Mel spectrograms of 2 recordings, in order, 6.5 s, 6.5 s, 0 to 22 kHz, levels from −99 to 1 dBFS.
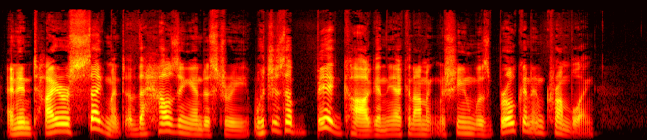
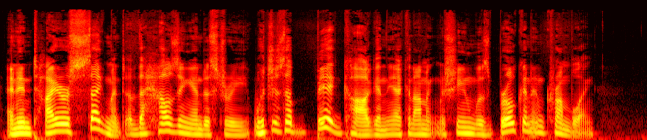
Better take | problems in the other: second | thin; very; fading below 550 Hz

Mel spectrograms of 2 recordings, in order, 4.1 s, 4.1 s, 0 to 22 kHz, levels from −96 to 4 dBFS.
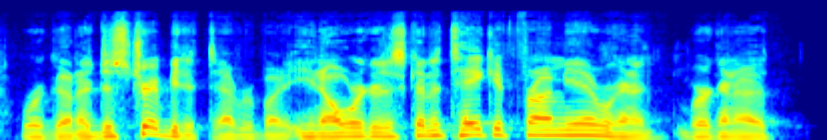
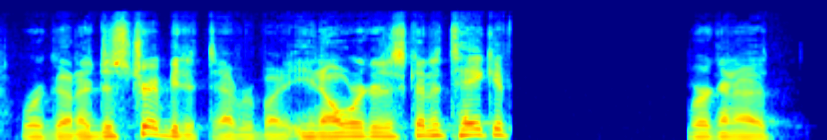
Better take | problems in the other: first | audio cutting out; at 2.5 s for 1 s

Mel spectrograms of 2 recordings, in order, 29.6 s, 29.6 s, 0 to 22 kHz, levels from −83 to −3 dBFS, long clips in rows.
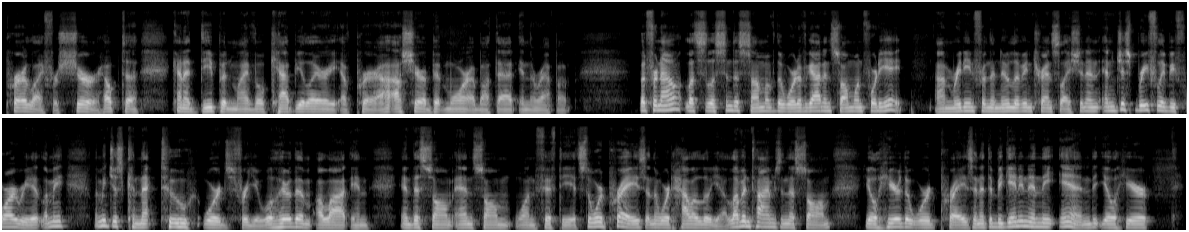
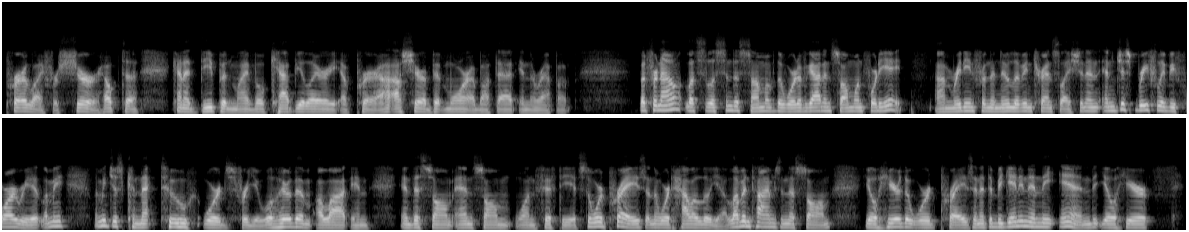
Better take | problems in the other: first | muffled; very; fading above 3 kHz

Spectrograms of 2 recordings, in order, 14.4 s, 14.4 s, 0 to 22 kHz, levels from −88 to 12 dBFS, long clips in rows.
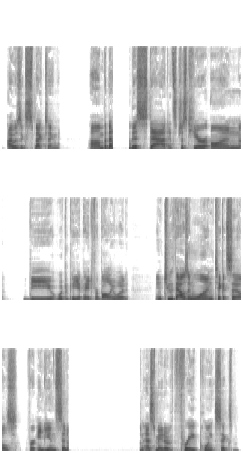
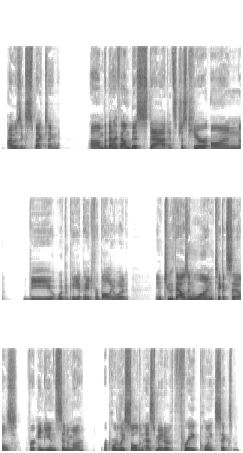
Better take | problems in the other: second | audio cutting out; at 2 s and at 11 s for 1.5 s

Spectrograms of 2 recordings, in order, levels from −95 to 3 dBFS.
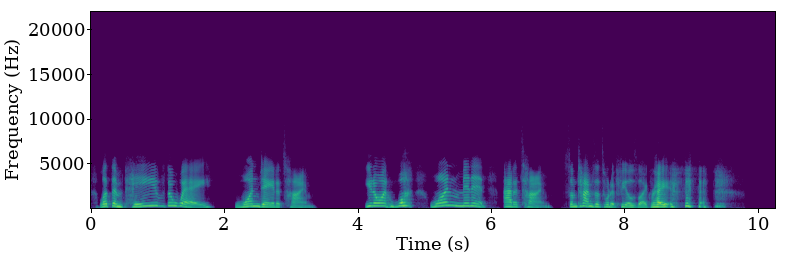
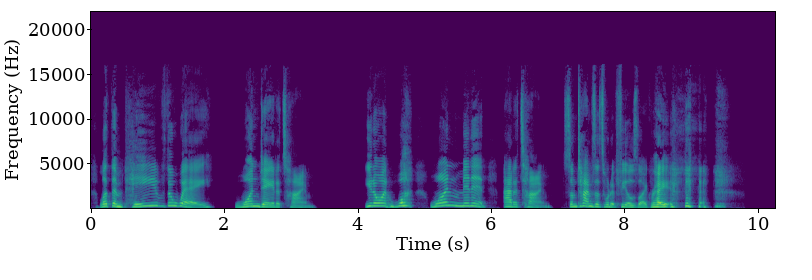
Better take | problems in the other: second | muffled; very; fading above 3 kHz

